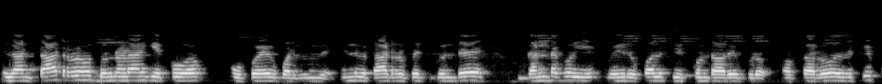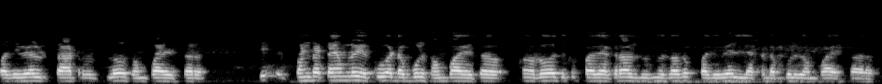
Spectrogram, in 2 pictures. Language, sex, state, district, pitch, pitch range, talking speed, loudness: Telugu, male, Andhra Pradesh, Anantapur, 165 Hz, 155-175 Hz, 100 wpm, -13 LUFS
